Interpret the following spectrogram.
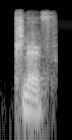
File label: "clef", Indian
